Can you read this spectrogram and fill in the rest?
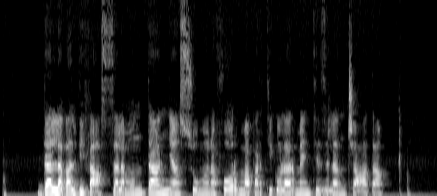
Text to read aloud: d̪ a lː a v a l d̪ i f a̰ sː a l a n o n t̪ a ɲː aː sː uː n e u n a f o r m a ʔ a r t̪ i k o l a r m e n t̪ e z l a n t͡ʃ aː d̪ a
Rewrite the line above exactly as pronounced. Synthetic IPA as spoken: d̪ a lː a v a l d̪ i f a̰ sː a l a m o n t̪ a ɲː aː sː uː m e u n a f o r m a p a r t̪ i k o l a r m e n t̪ e z l a n t͡ʃ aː t̪ a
